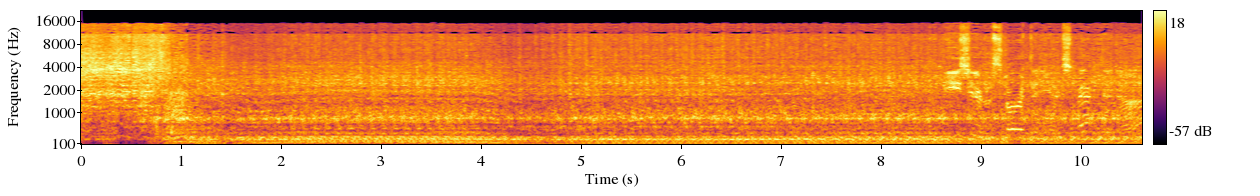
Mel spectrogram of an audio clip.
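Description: A car engine idles with a loud, deep, steady rumble.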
